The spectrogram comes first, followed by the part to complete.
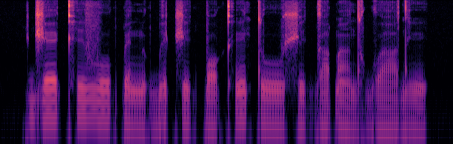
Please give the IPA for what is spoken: d͡ʒeː˦kʰi˦ vuː˦k͡pɪ˨nʊ˨ ɡ͡bɪ˦ t͡ʃi˨k͡pɔ˨kʼĩ˦ tuː˨ʃi˨ɡa˨ ɓã˨dʊ˨ ɡʷaː˨dĩ˨

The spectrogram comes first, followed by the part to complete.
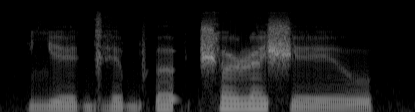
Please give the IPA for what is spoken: ʎeː˨ɡʱe˨bʔəː˦ʔ t͡ʃʰœ˦ɭɛ˦ʃeː˨ʊ̯

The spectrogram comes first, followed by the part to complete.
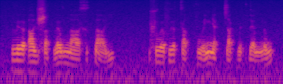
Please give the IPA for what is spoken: lɨ˧ə̯ʔa˧jʂa˨˩t̚lə˧w naː˨˩xə˦˥k̚la˨˩˦j | ʂu˧ə̯fɨ˧˥ə̯ka˨˩t̚ fu˨˩˦ə̯ ɲa˨˩k̚ca˨˩k̚lə˨˩k̚ ɗɛ˨˩wŋə˧˥w

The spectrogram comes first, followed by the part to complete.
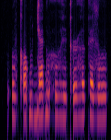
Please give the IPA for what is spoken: ʔʊvkʼɔɓu ɟæɠuhu ɦɪkʼə˞ ɦəkɛ zʊ

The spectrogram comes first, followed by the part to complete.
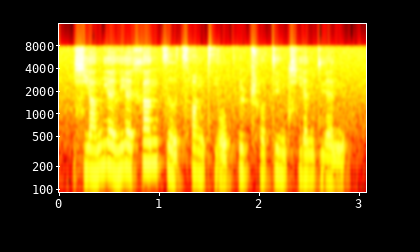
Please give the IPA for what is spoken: ɕjä˨˦n̪jɛ˥˨ljɛ˥˨ xa˦nt͡sɹ̩˨˩ t͡sʰɑ˥˨ŋt̪ʰjo̰˨˩ʊ̯pʰy˦ʈ͡ʂʰɤ˨˦ t̪y˥˨nt͡ɕʰjɛ˦nt̪ɥɛ̰˨˩n

